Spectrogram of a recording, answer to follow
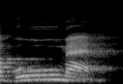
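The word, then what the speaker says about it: women: देखो, इसको जब हमें हिंदी में लिखूंगा तो ये होगा वूमैन, वूमैन। और इसका ये तो है इसका ना उच्चारण, और इसका उच्चारण पता है क्या होता है? विमेन, नॉट वू, विमेन।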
